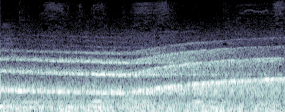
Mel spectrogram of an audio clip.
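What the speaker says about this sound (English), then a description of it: "Sirens. Got an ambulance going across there." An ambulance siren wails loudly and steadily as it crosses ahead in downtown Chicago near the riverwalk, its rising and falling tones sliding upward partway through over continuous city traffic rumble.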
